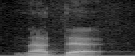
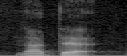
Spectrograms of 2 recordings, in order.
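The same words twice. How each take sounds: No difference in how they are said.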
